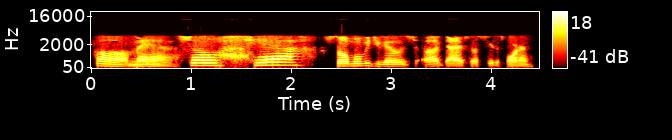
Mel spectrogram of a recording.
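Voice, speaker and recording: Over a tinny, band-limited telephone line, a man hosts an interview in a casual, slangy, conversational style. His medium-pitched voice has a sing-song lilt, he talks at a normal speed, and there's no echo.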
